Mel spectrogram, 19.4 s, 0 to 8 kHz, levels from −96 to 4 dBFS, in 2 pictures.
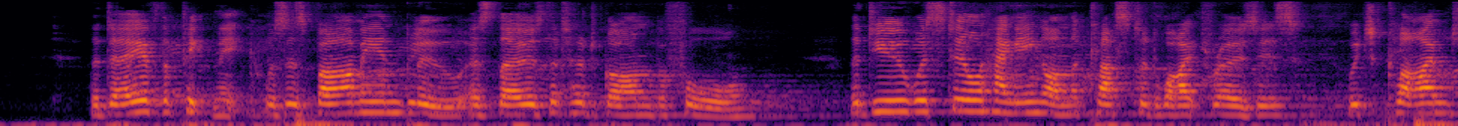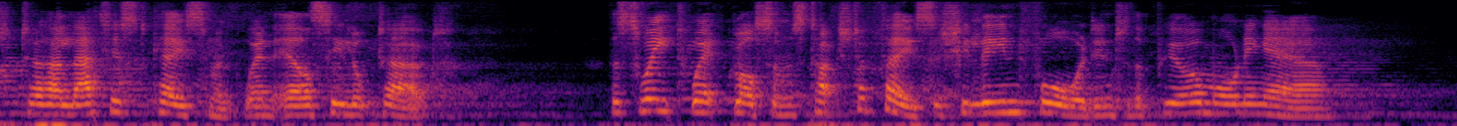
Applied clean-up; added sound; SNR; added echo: none; Vehicle; 19 dB; reverberation time 2.7 s.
